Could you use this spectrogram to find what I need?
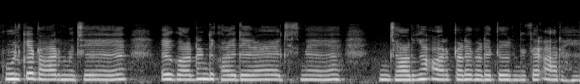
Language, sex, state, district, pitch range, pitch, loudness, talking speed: Hindi, female, Chandigarh, Chandigarh, 215-230 Hz, 220 Hz, -15 LUFS, 195 wpm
